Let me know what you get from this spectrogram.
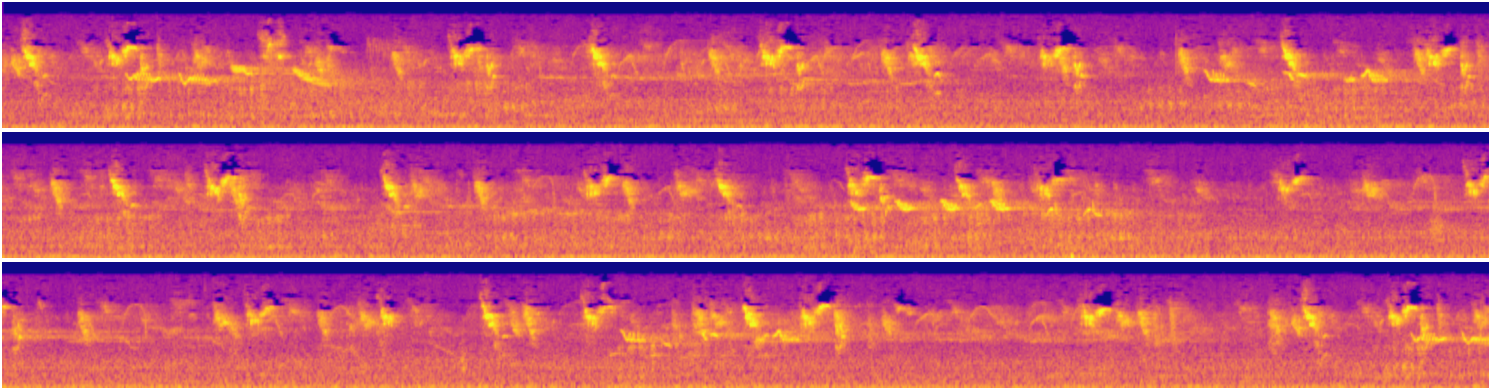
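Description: Small birds chirping: short, high chirps, a couple a second, with brief falling calls now and then.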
